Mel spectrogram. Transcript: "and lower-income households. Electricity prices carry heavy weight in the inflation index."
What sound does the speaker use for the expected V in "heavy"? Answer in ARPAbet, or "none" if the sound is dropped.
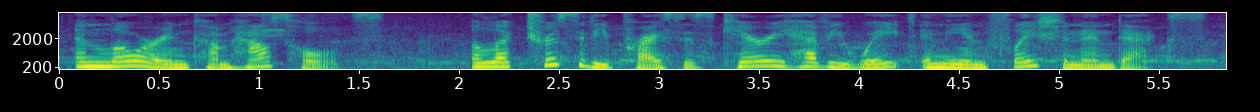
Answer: V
